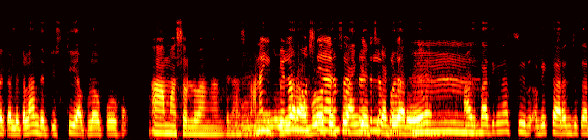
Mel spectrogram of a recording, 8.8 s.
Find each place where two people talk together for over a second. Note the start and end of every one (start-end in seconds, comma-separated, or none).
3.6-6.2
